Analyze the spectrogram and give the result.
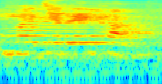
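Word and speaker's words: مجراها: yaitu pada ayat yang bertuliskan majraha ayat ini dibaca imalah miring yaitu menjadi majereha bisa ikuti bacanya majereha majereha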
